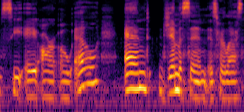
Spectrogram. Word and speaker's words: Jemison: It's spelled M-A-E is her first name, Carol is her middle name, C-A-R-O-L, and Jemison is her last name, J-E-M-I-S-O-N, and she's the best.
